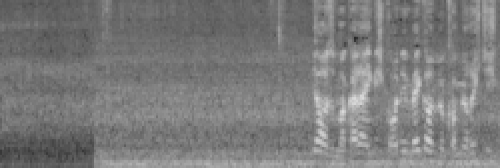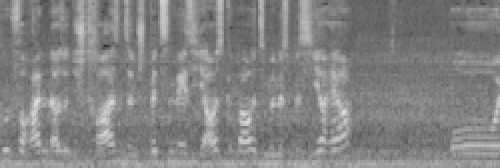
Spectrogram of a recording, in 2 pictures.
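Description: A car drives along a road, with a steady low rumble of tyres and engine from inside.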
